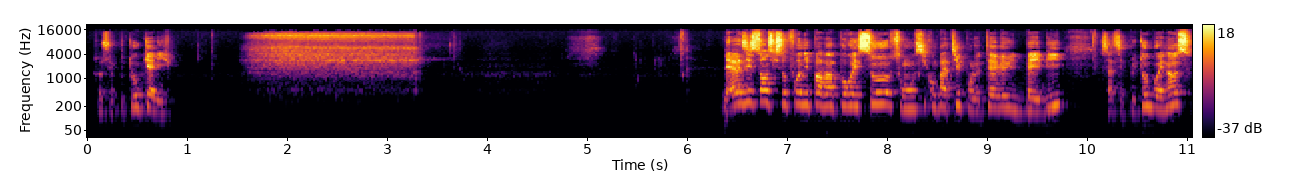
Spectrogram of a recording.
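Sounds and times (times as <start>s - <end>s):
vape puff hiss: 1.5s - 3.8s
faint breathing: 1.5s - 6.3s.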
